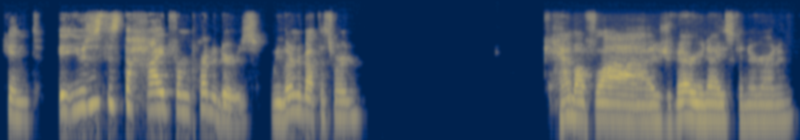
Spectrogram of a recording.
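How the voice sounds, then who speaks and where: A kindergarten teacher with a deep voice takes an unhurried pace reading a lesson aloud to little children. She keeps word explanations simple and prompts her pupils.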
